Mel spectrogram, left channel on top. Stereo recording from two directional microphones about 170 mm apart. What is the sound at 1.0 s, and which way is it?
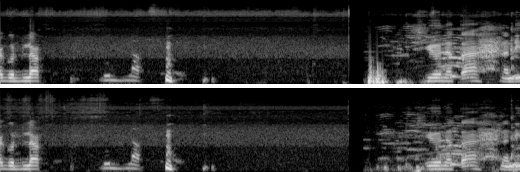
Speech, 10° right (ahead or behind).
